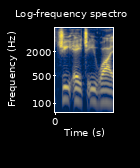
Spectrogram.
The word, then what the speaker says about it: Ghey: Her last name's spelled really weird. It throws me off. It's Ghey. It's pronounced Ghey.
